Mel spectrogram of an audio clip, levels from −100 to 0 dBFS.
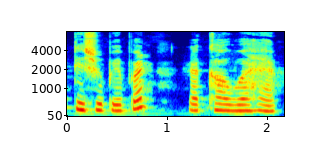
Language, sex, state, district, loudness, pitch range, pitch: Hindi, female, Jharkhand, Ranchi, -18 LUFS, 210-240 Hz, 215 Hz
